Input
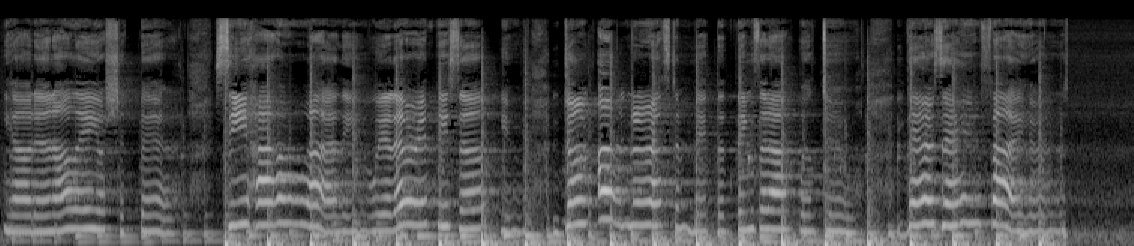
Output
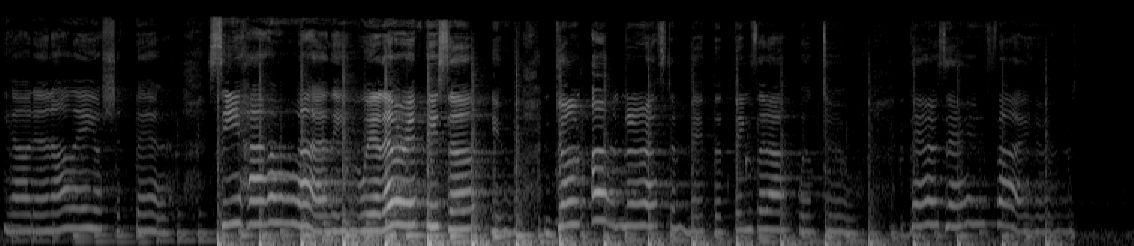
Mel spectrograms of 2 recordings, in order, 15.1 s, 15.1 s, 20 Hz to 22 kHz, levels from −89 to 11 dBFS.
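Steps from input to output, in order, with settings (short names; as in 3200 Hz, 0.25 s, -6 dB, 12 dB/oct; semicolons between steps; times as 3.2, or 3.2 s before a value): Doppler pass-by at 5.3, 11 m/s, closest 10 m; gain -8 dB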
